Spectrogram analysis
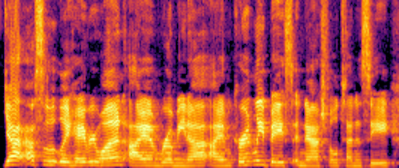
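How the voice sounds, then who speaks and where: Woman, from the Netherlands, interview guest, chatty, rambling, casual, mid pitch. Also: steady tone, a little fast, pushed and bright. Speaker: PR agency owner, guest. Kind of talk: interview conversation.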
